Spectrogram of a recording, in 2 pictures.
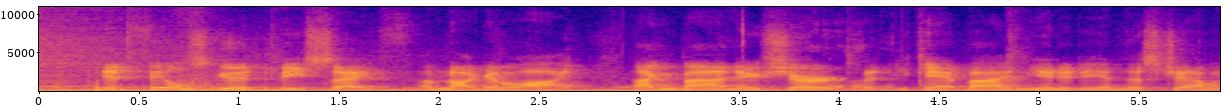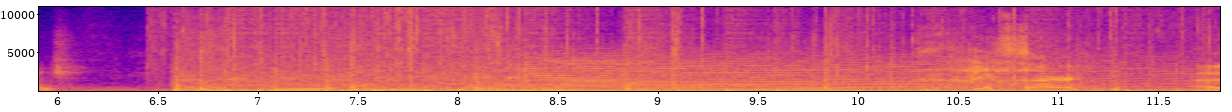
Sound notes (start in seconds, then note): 6.4 fire crackling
